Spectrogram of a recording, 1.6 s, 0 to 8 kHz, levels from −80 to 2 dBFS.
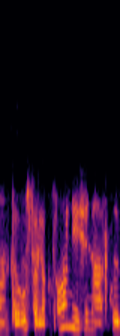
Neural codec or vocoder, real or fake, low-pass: autoencoder, 48 kHz, 128 numbers a frame, DAC-VAE, trained on Japanese speech; fake; 7.2 kHz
